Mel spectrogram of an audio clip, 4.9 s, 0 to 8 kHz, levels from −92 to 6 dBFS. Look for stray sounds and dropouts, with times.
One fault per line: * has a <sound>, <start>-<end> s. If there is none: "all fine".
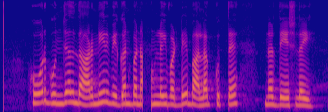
* has a dropout, 2.1-2.3 s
